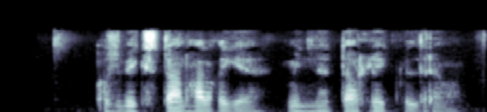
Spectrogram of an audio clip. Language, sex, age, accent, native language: Uzbek, male, 18-24, Samarqand, Uzbek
